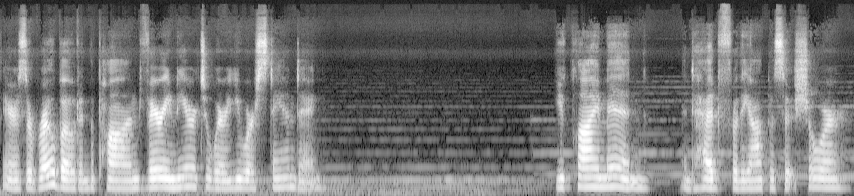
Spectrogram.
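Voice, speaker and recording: Female narrator for guided meditation: lowish pitch, creaky texture, measured and hushed scripted delivery. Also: flat delivery, soft background music.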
